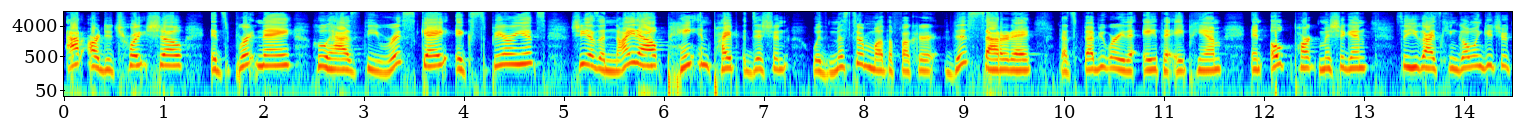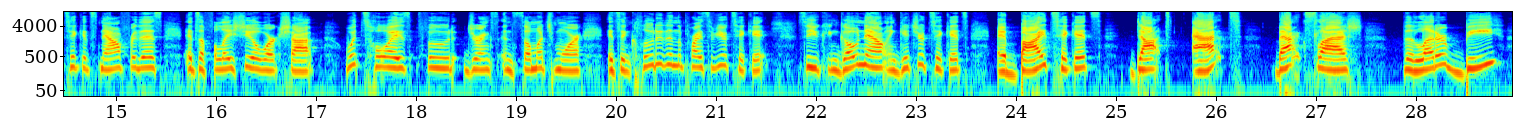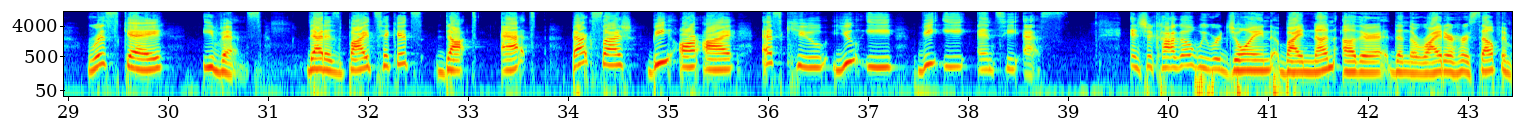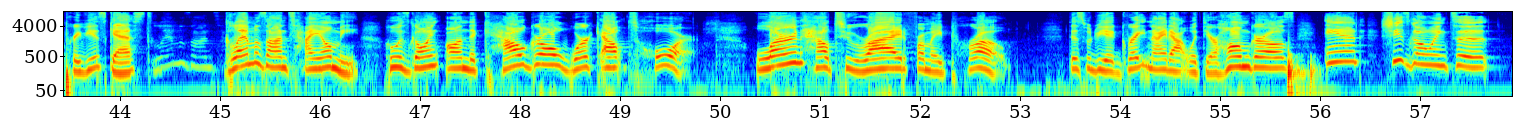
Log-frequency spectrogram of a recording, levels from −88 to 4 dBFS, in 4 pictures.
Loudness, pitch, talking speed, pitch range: -14 LUFS, 235 Hz, 145 wpm, 205-265 Hz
